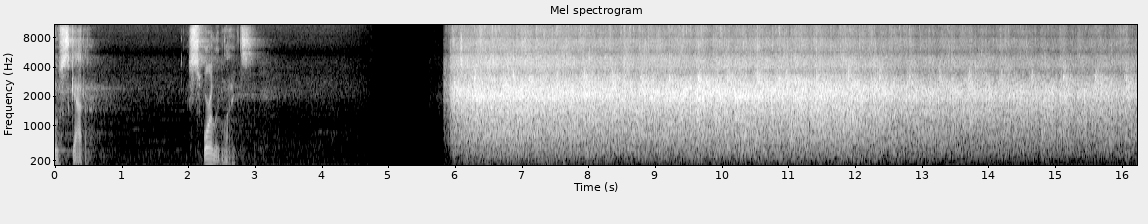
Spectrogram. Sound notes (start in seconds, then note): 5.8 applause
